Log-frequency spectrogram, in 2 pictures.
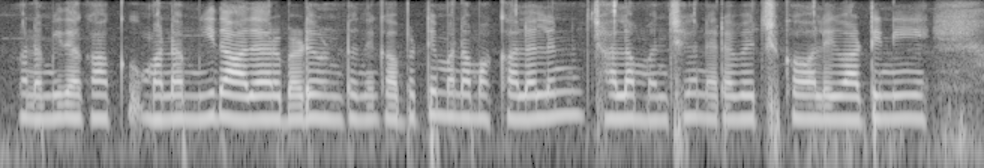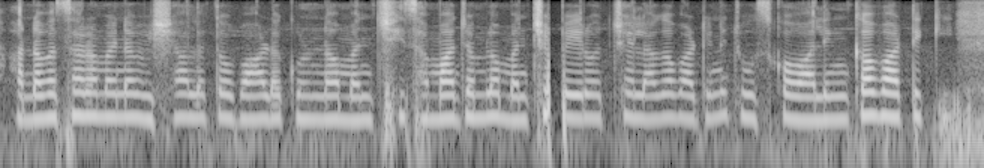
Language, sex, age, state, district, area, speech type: Telugu, female, 18-30, Telangana, Medak, urban, spontaneous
